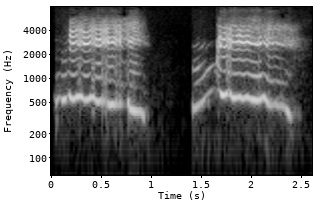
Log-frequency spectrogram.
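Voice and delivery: very high bleating Me; sheep bleating. A narrator's reading. Lamb Lumi crying from the well, high bleat. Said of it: "cry out to the little shepherdess".

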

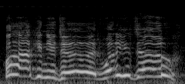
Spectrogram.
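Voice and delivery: high, incredulous comic questioning; hammed-up observational comedian voice; Jerry Seinfeld. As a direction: pitch it way up, querulous sitcom banter. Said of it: "Such a Seinfeldy bit".

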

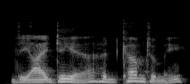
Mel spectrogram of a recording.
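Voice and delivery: usual speaking voice

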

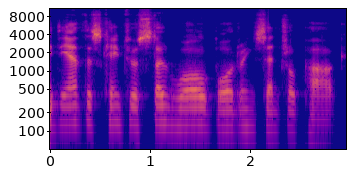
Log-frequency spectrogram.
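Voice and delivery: usual speaking voice

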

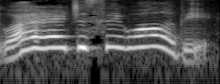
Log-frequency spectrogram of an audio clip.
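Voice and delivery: very high, loud self-exasperation; exasperated squeal. Real, not acted. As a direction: squeal it in disbelief at your own slip. Exasperated at own repeated slip.

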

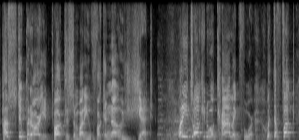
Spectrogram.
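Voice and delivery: high-pitched exasperated rant at the reporter. Retold or imitated. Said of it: "I said".

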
